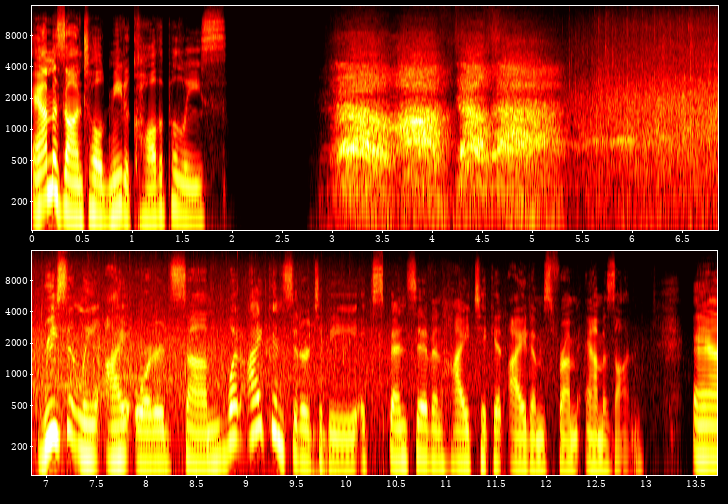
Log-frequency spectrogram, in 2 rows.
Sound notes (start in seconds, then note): 3.2 crowd; 5.5 crowd cheers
